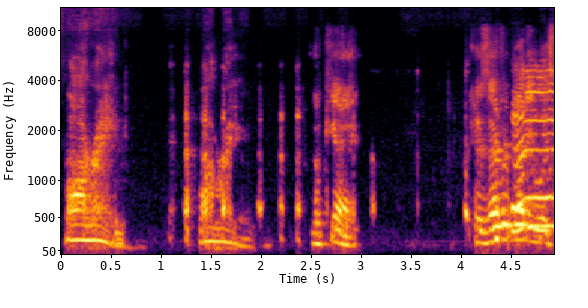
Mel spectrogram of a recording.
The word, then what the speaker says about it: Bahrain: She I suspects think someone it's pronounced forward- Bahrain, not Baja. I think I'm just putting it out there. I'm so glad you stopped everything. It's Bahrain.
